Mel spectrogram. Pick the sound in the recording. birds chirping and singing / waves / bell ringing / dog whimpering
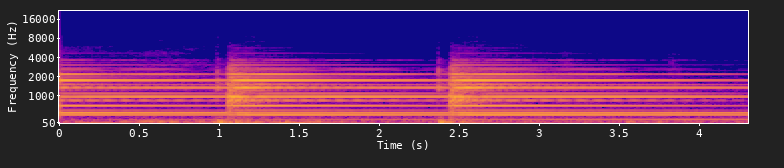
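bell ringing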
